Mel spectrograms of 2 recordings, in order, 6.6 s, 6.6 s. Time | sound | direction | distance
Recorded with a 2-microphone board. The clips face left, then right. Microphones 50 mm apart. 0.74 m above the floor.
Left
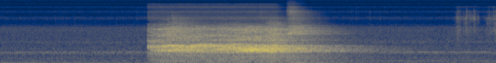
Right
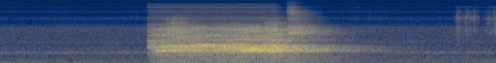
2.0 | a bird | 15° left (ahead or behind) | 0.7 m
3.8 | whispering | 60° left (ahead or behind) | 1.7 m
